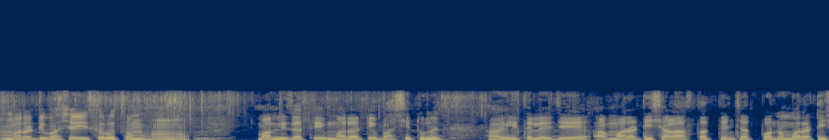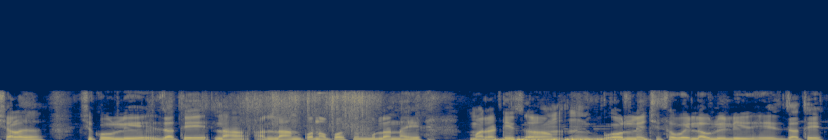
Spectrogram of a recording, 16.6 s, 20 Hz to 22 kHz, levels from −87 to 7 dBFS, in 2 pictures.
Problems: constant background noise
